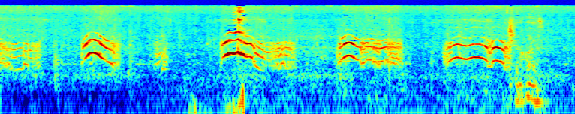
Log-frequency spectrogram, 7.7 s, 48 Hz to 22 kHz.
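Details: Newborn Cardigan Welsh Corgi puppies, from a first litter of six born to a red merle mother in 2018, give high, arching squeals that rise and fall. About five separate cries come at uneven gaps, and there is faint indoor background.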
